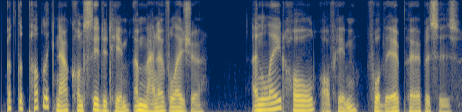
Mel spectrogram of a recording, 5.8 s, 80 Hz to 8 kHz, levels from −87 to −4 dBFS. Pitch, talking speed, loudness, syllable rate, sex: 120 Hz, 185 wpm, -17 LUFS, 5.2 syllables/s, male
